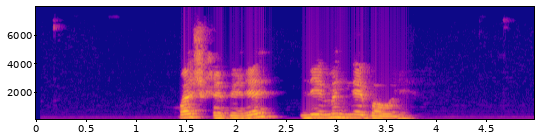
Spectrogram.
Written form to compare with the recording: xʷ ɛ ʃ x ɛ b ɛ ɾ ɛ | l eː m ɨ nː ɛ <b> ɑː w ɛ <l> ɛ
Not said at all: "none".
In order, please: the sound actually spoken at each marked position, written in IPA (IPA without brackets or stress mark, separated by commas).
b, ɾ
